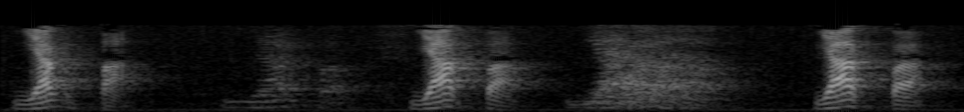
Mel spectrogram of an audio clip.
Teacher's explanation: 这个注意是后边这个八呢读轻声，所以是前边是该怎么读怎么读，当做一个单独的音节读 ，然后带一个八这样读。所以头一个应该读那个三声，就是升降调，叫亚巴yapa,亚巴yapa,亚巴。yapa,第二个是莽瓦mama,莽瓦，mama,哎，它就跟那个你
